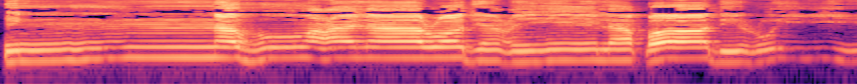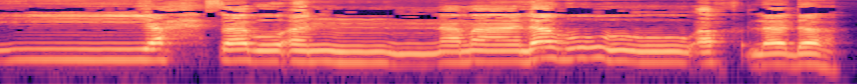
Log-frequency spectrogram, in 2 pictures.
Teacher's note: ইয়ার উপর একটা মনে মনে তাসদিদ দিব, তাসদিদ দিয়ে মিল করে গুন্নাহ করে পড়তে হবে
